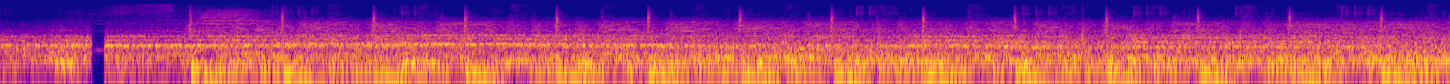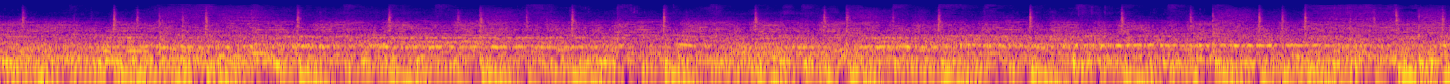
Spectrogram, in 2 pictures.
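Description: Background rock music with a steady, driving drum beat, with a brief dropout about half a second in.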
